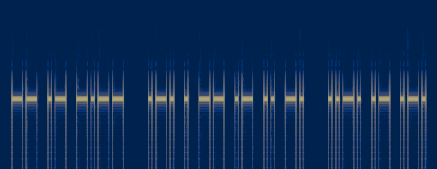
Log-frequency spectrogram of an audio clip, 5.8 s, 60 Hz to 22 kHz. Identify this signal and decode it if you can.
Morse code, heard as a keyed tone, about 25 wpm, 700 Hz. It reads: MAY REMAIN FAR
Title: Sentences from Top 1400 Words 25wpm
